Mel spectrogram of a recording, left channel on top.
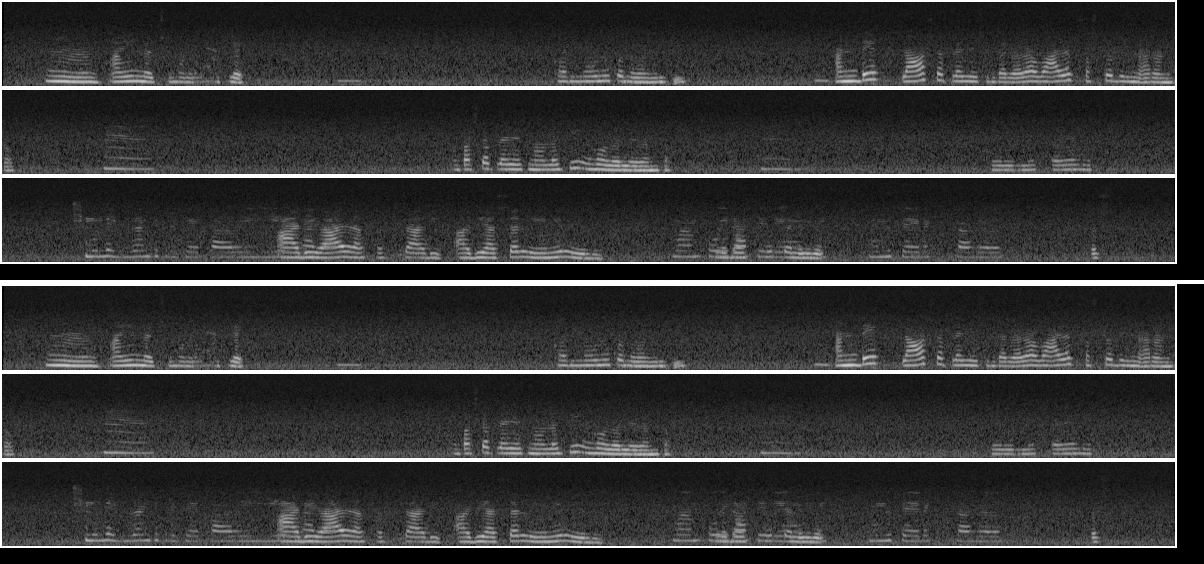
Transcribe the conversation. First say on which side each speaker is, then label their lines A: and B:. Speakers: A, on the left (about 25°); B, on the right (about 40°).
A: ఉ అయిండొచ్చ మన్న అట్లే
B: హ
A: కర్నూలు కొను మదికి
B: ఉమ్.
A: అంటే లాస్ట్ అప్లై చేసింటారు కదా వాళ్ళకి ఫస్ట్ వ తన్నారంటా
B: హ్మ్
A: ఫస్ట్ అప్లై చేసిన వాళ్ళకి ఇంకా వదలేదంట
B: హ
A: ఏ సరే
B: ముందు ఎగ్జామ్ కి ప్రిపేర్ కావాలి ఏ ఇం
A: అది
B: కాాల
A: కాదు ఫస్ట్ అది అది అస్సలు లేని లేదు
B: మనం పోయి
A: సిలబస్
B: రాసేది
A: కూడా
B: ఏముంది
A: తెలీదు
B: ముందు సెలెక్ట్ కాలదు కదా వ
A: ఫస్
